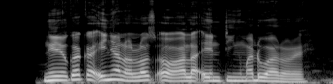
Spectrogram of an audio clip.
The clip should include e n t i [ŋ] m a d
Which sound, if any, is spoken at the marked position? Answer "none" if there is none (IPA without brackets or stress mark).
ŋ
